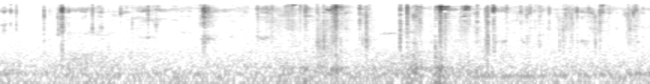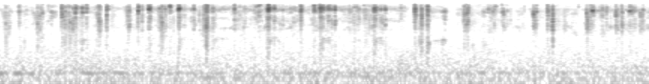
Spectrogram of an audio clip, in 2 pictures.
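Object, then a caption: Pile of small metal coins on carpet. A pile of mixed small solid metal coins on a carpet as fingertips rummage through it, picking coins up and letting them drop. Many quick, bright metallic clinks and jingles, with soft rubbing in between, ring briefly and die away fast. The clinking thickens over the second half.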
